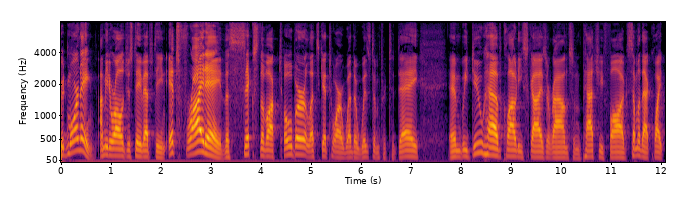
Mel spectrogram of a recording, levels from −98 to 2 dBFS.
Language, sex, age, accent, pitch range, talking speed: English, male, 40-59, American, 105-135 Hz, 170 wpm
